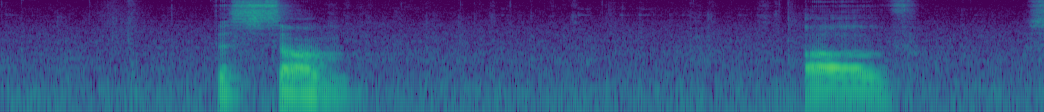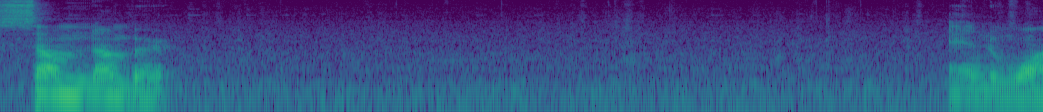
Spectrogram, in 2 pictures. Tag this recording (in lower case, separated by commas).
speech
